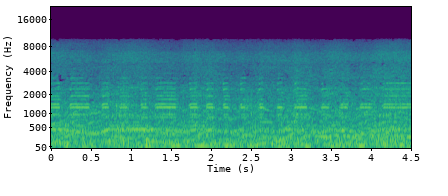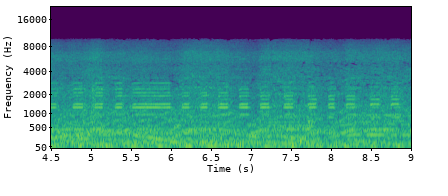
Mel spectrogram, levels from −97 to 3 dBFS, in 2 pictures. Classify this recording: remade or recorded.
recorded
